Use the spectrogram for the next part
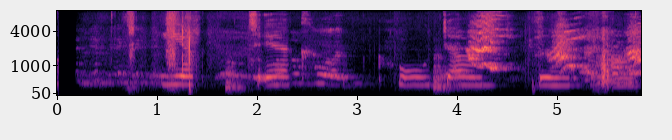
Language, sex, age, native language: Icelandic, male, 8, Icelandic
